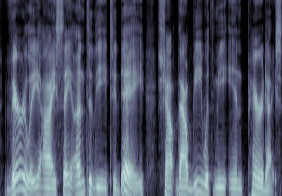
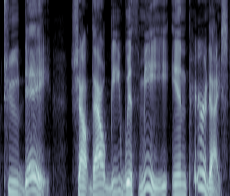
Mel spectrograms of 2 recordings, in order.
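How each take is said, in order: First: Said in the usual way. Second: Today said high and apart, then a pause before shalt thou be with me in paradise; stress on Today. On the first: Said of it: "and then there's a comma". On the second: Shown as a demonstration. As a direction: hit Today hard and let it hang before the rest. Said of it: "Today, not tomorrow".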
